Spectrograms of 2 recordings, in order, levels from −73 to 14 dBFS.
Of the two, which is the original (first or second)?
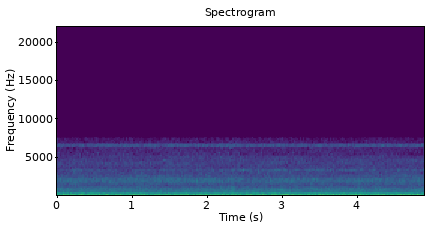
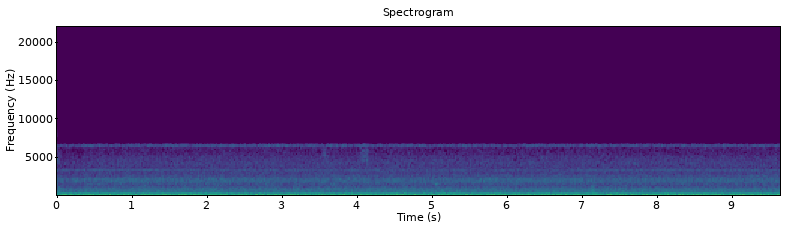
second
